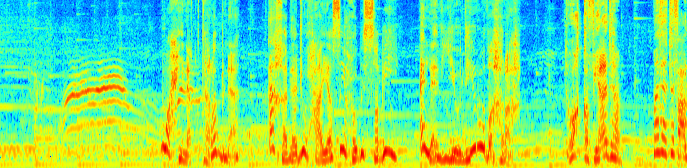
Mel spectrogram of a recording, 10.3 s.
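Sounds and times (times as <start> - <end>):
cat meowing: 0.5 - 3.4
speech: 2.4 - 7.9, 8.5 - 10.3.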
